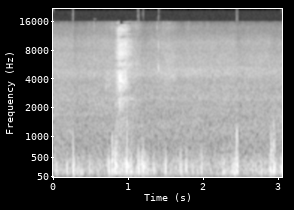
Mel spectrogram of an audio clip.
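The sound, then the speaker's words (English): Wind blows beside a pine tree in Kaivopuisto Park in Helsinki, buffeting the microphone. Many irregular low thumps and rumbles sit over a faint, continuous hiss. “I wonder how this wind will move around.”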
